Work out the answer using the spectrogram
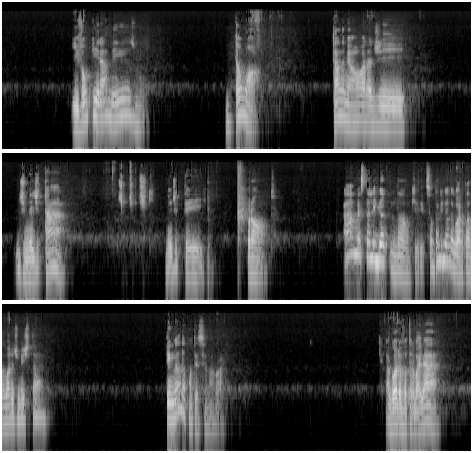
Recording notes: Online via Zoom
